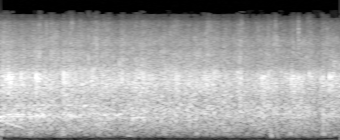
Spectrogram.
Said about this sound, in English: Our sound guys have done an amazing job. Would you guys give them a round of applause?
